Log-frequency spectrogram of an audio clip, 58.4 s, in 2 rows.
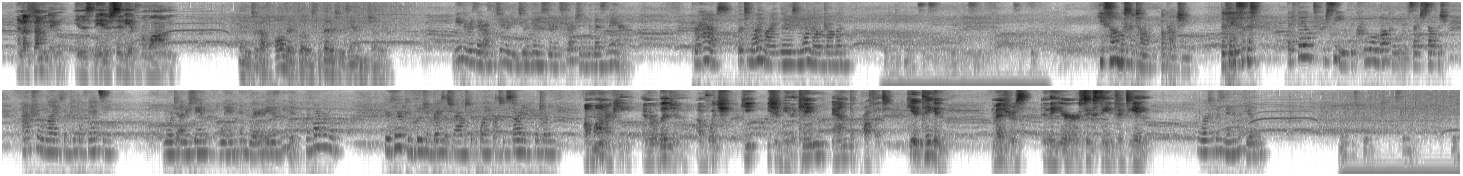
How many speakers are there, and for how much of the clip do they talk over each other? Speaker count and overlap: seven, no overlap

